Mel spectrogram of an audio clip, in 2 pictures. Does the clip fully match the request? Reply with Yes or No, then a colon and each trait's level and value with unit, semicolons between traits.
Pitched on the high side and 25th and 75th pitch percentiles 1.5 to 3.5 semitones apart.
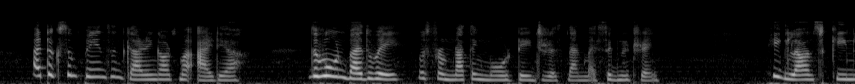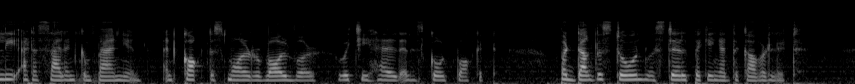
Yes: high, 210 Hz; average, 3.1 semitones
